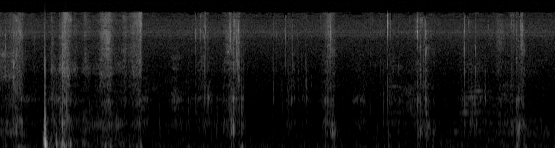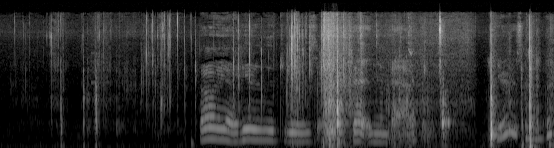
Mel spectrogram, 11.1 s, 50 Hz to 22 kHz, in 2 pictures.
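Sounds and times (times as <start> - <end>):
slime crackling and popping: 5.6 - 9.4.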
